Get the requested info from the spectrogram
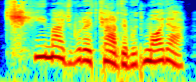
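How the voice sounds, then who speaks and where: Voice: mid-range voice, lively intonation, fairly bright tone, no room sound, clean studio sound, pitched above the performer's own voice. A storyteller voicing a worried mother pleading tenderly and reproachfully with her son in an audiobook. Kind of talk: acted dialogue in an audiobook.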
